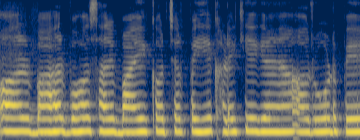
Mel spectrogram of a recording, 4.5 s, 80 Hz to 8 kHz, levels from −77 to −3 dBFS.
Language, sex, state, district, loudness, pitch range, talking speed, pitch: Hindi, female, Odisha, Khordha, -13 LUFS, 265-270 Hz, 200 wpm, 270 Hz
